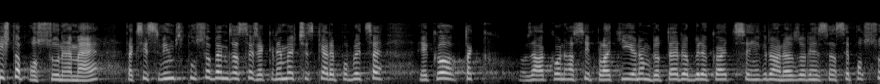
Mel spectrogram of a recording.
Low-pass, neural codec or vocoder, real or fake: 7.2 kHz; codec, 16 kHz, 8 kbps, FunCodec, trained on LibriTTS, 25 frames a second; fake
